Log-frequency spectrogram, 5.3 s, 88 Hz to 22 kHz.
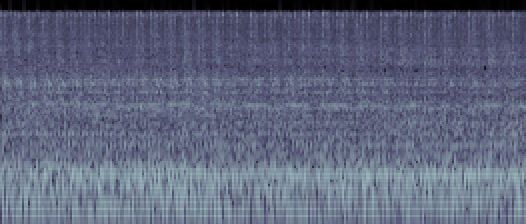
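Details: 2007 GMC Sierra Classic truck engine at idle after DIY oil pressure sensor replacement: the gauge no longer pegs at 80 on key power and oil pressure reads normal. Even, settled idle with steady hum, no knocking, ticking or stumbling.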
